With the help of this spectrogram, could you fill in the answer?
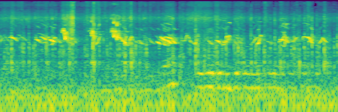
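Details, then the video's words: Chicks of domestic chicken chirping loudly: a cluster of high, sliding peeps and squeaky notes from several birds, plus a lower drawn-out cluck-like tone in the second half. "Baby "Chicks Chirping" Sound"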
